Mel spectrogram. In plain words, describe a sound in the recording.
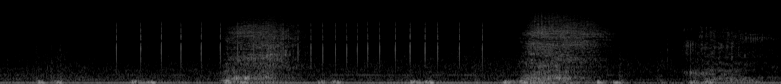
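A handheld detector crackles with rapid clicks.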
